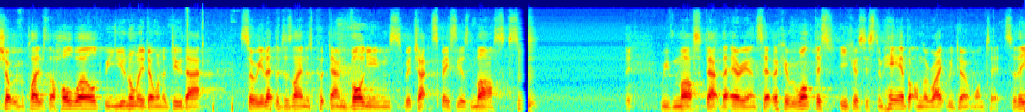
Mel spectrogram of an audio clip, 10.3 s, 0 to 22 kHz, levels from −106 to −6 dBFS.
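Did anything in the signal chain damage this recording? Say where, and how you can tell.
Yes. A long network dropout runs from 5.19 to 6.41 s. The last sound before the gap is stretched into a buzzy, fading continuation, then settles into near-silence with a brief fully silent moment of about 30 ms. When the audio returns, about a second of material is simply missing and the timing has shifted by roughly 70 ms. This points to the network stage, likely a burst of lost packets that the receiver's concealment papered over before resynchronising.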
